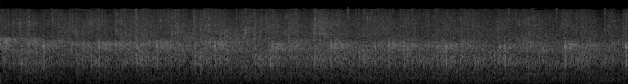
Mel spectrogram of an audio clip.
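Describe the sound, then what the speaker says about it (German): Sustained applause in the Berlin state parliament chamber, many hands clapping in a dense, even wash that holds steady throughout. "Applaus"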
